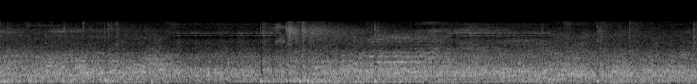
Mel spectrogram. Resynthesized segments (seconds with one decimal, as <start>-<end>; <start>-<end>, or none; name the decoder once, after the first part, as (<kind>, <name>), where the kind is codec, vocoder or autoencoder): 1.7-2.8 (codec, SNAC); 4.5-5.5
